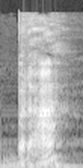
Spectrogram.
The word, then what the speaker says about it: Bra: Bula finalmente nace en Super, pero espera, ¿su nombre es Bra o Bura? Bueno, en japonés Bura porque la L no existe en su pronunciación, pero no te apures, llamarla Bra o Bula es correcto, no hay diferencia.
